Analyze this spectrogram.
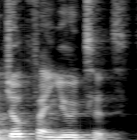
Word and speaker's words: Job van Uitert: no, Job van Uitert, but that's fine for me if you pronounce it like that.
